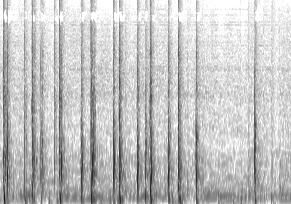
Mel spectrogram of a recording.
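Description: Pistol gunfire from several shooters on a firing line: about sixteen sharp shots at uneven spacing, some in quick pairs, then a pause and one more shot near the end, over background music.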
